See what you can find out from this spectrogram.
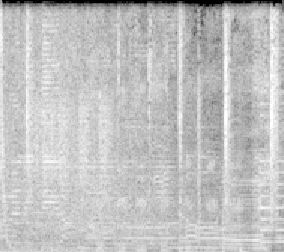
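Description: A motorcycle engine roars, revving steadily with rising and falling pitch over a dense, continuous mechanical drone, loud throughout with a few sharp bursts.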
